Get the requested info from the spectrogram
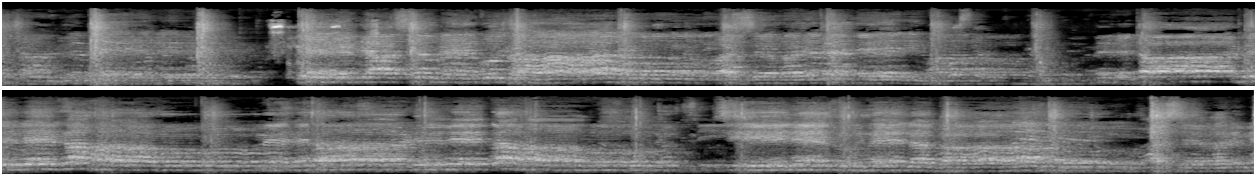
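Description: A group of voices chanting an Urdu noha, a mourning lament, in unison, with regular sharp beats keeping time under the chant.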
